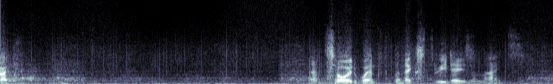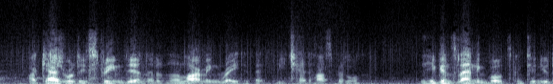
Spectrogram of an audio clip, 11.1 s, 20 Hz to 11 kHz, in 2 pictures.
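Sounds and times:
distant gunfire and explosions: 0.0s - 8.0s
low hum: 0.0s - 11.0s
recording hiss: 0.0s - 11.0s.

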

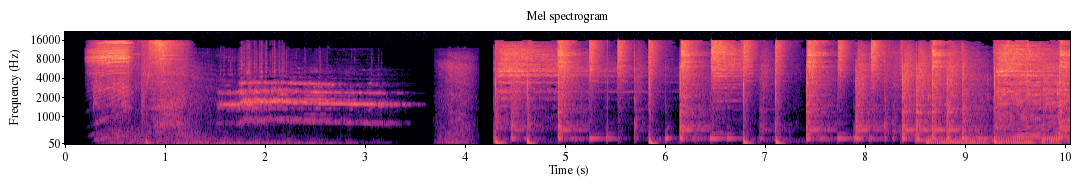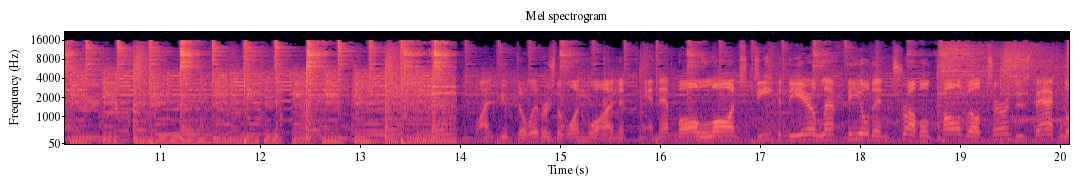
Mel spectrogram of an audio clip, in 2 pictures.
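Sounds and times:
rooster crowing: 1.5s - 3.5s
drum and cymbal hits: 4.3s - 10.3s
bass line: 8.6s - 20.0s.

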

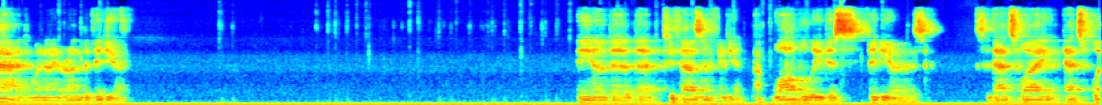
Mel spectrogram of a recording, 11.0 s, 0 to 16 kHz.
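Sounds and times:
low electrical hum: 0.0s - 11.0s
computer clicks: 0.5s - 1.0s, 2.2s - 2.5s, 3.2s - 5.8s, 7.5s - 8.2s.

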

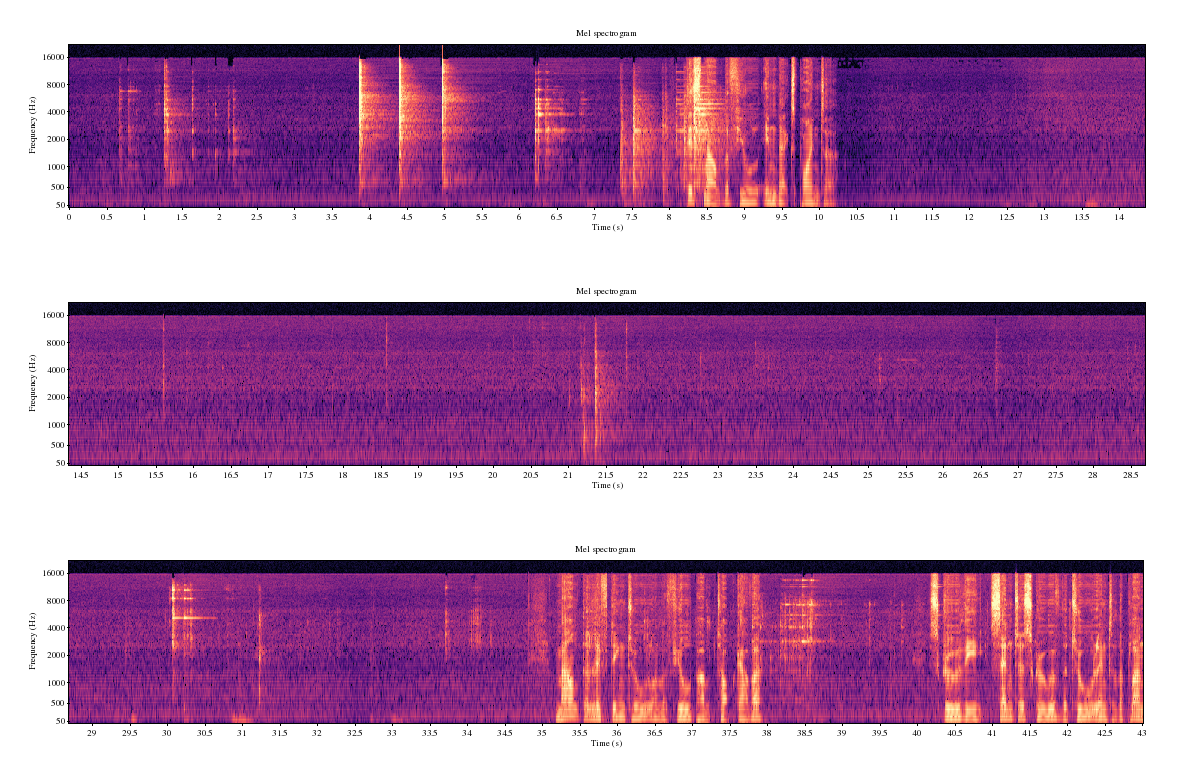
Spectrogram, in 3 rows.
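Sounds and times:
faint steady hum: 0.0s - 43.0s
small metallic clicks and clinks: 30.0s - 31.3s.

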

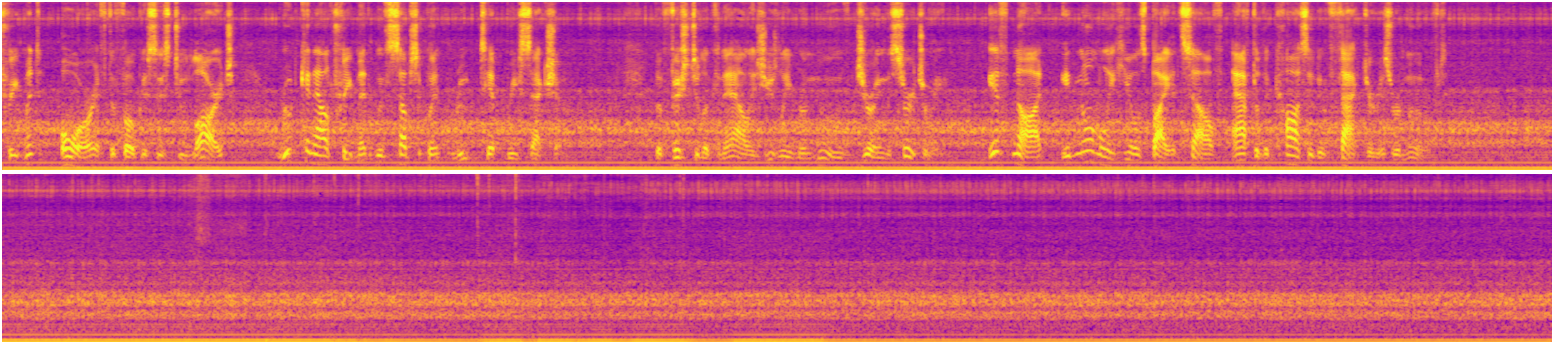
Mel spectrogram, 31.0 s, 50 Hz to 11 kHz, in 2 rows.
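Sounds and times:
electrical hum with hiss: 0.0s - 31.0s.

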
